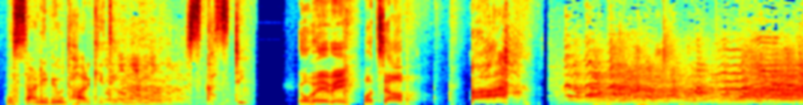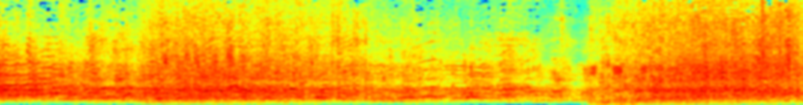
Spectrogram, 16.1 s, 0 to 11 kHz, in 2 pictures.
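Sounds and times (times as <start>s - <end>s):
audience laughing: 1.0s - 2.3s, 5.5s - 16.0s.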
